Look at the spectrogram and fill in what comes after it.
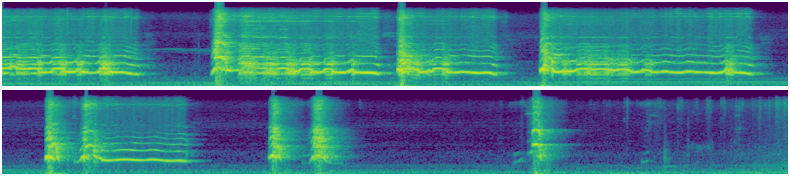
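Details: Samson the dog, who loves to howl at sirens, howls at passing fire trucks at night: several long quavering howls with sharp onsets, tapering into short yelping bursts and then quiet.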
